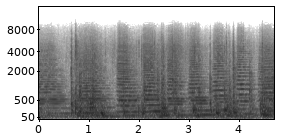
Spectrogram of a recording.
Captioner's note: clattering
